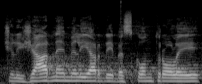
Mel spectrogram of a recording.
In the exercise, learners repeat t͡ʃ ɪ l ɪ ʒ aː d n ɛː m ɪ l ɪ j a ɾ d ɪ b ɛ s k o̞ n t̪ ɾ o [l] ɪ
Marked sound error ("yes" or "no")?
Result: no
